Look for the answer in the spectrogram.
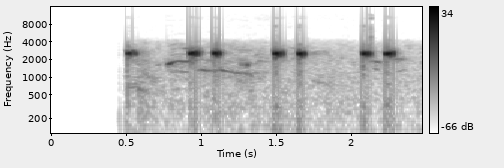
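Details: Female quail calling: short, sharp, high whistled notes in three quick pairs, with faint lower slurred notes between the first pairs, against a silent background.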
